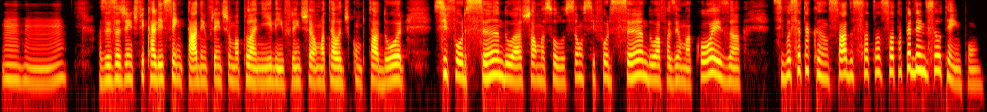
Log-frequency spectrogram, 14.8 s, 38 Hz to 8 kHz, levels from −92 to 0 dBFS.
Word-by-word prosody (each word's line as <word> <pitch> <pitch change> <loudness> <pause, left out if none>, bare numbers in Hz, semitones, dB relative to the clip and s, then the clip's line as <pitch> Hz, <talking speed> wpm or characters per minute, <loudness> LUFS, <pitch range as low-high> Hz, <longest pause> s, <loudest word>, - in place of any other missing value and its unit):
Uhum. 170 0 -12 0.5
Às 165 - -6
vezes, 180 +1 0
a 190 - +2
gente 190 0 -1
fica 215 -3 0
ali 185 0 +2
sentado 170 -3 +4
em 170 - -6
frente 175 +1 -3
a - - -7
uma 165 -1 -5
planilha, 165 -1 -2
em 155 -1 -4
frente 165 0 -3
a 160 - +2
uma 160 +1 -3
tela 165 -1 -1
de 155 - -6
computador, 170 +1 -1 0.4
se 250 - +5
forçando 205 -1 +3
a 170 -1 0
achar 185 +2 +2
uma 175 -1 -8
solução, 185 +3 -2
se 205 - -2
forçando 200 +1 -1
a 180 - +1
fazer 175 -1 -6
uma 155 -2 -6
coisa, 195 - -1 0.4
se - - 0
você 235 +6 +3
está 285 0 -3
cansado, 230 +1 +1
você - - +1
só 245 - -3
está 260 +2 -7
só 265 +3 -1
está 265 0 -10
perdendo 300 -2 0
seu 285 +5 0
tempo. 150 - -8
180 Hz, 180 wpm, -23 LUFS, 165-210 Hz, 0.5 s, se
